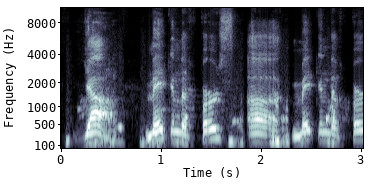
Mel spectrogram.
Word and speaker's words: Yah: The consonant H is closing the first syllable and is not the first sound of a new syllable. That's what I was saying about the Yah, and then it stops. There's no Yah, or it doesn't prolong on.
